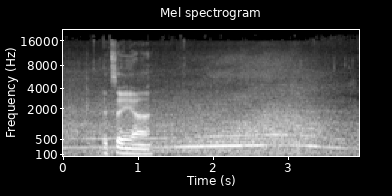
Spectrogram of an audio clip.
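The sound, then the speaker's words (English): A large box truck of the company Vaquila, driven one-handed, drones steadily as it makes a turn, a low sustained engine hum shifting slightly in pitch, with a brief tonal burst near the start over background noise. “It's a company called Vaquila, and they had one large box truck.”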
